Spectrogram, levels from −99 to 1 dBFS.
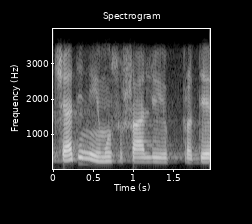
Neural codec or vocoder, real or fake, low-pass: none; real; 3.6 kHz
